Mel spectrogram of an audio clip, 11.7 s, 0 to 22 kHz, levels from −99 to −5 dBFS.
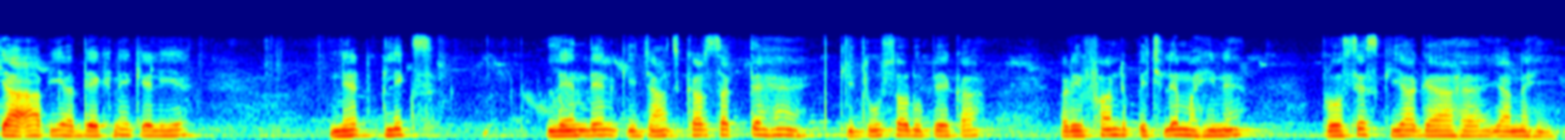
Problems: none marked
